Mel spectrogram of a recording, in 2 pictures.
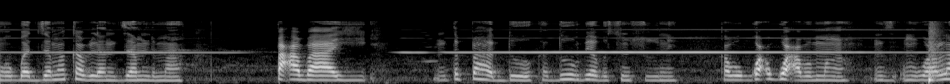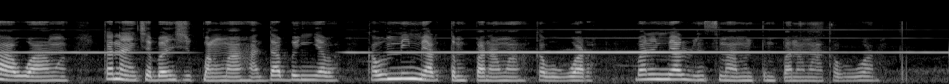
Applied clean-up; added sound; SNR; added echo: none; Wind instrument, woodwind instrument + Snare drum; 6 dB; none.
